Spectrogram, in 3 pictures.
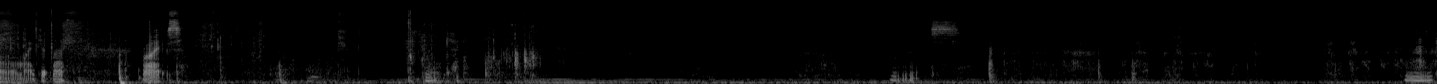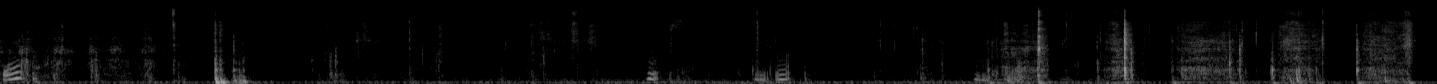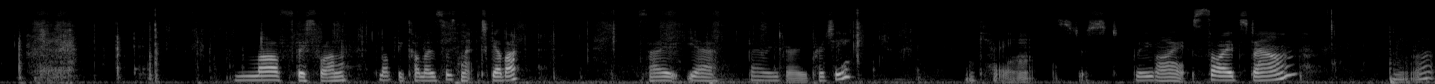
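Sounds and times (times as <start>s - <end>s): paper rustling: 0.0s - 6.3s, 23.1s - 38.3s.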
